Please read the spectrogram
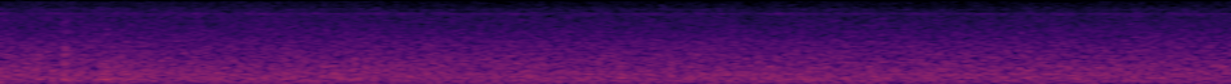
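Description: Near silence: only a faint, steady hiss of room tone.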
